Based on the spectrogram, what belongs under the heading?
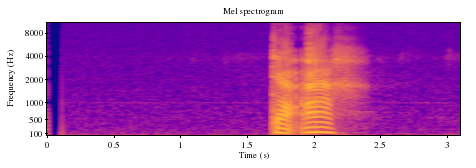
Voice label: kaqchikel; Ranch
